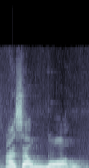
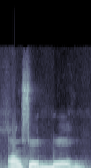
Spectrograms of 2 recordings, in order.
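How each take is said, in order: First: The s sound is light and thin. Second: The s sound is heavy and thick. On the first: It expresses hope that God will grant something. The speaker calls it right. "jadi sa-nya tipis" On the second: It changes the meaning to God disobeying. The speaker calls it wrong. "menebalkan sin tersebut jadi huruf shad"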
